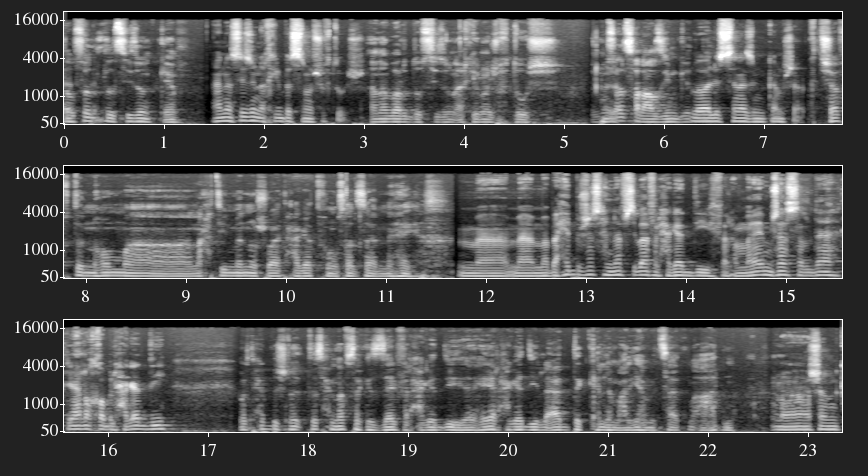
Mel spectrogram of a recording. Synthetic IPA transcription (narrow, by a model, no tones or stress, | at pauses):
ʔæwsˤolt̪t̪esiːzonkæːm | ʔænæsːiːzonʔæxiːɾbæsːmæʃoft̪ṵːʃʔænæbɑɾˤd̪ˤosːizonʔæxiːɾmæʃoft̪uːʃʔelmsælsælʕɑzˤiːmɡed̪ʔæːlesːælææːzemkæ̰mʃæ̰kt̪ʃæft̪ʔenːɦomːæneħt̪ˤiːnmenːoʃowæjːæħaɡæːt̪filmosælsæenːeɦæːjæmæmæmæbeħebːeʃʔæsˤħelnæfsibæʔæfilħaɡæːt̪̚d̪iːfæ̰læmːælæːʔimos̬ælsæld̪æliːhælɑqɑbelħaɡæːt̪̚d̪iː | mæbet̪ħebːʃt̪esħenæfsækʔezːæːjfilħaɡæːt̪̚d̪iːjaʕniɦejːælħaɡæːt̪̚d̪iʔelːiʔaʕed̪̚t̪et̪̚kʰælːemʕaleːhæmensaʕet̪maʔa̰ʕad̪næ | mæʕaʃæːn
